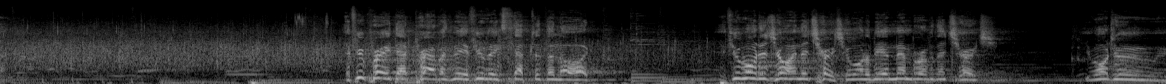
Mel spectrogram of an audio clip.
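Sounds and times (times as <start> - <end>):
audience clapping hands: 0.0 - 8.6
speech: 3.4 - 6.7, 7.3 - 10.0, 10.8 - 11.6.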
